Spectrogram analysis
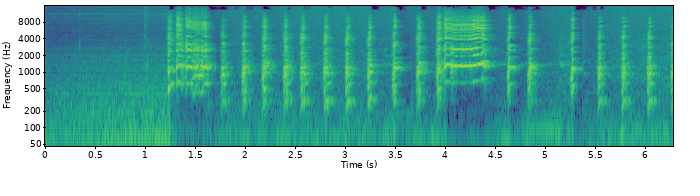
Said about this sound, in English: Well, it can't be that easy. That's got to be a chicken. Yes, it is a chicken, but take a guess. Is it a rooster or is it a hen?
